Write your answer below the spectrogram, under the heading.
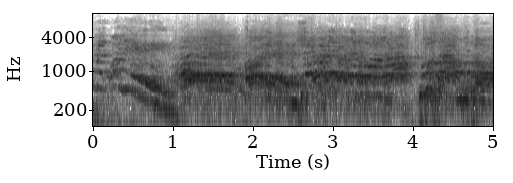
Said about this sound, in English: At a rally, a crowd cheers wildly when Kagame takes the podium.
